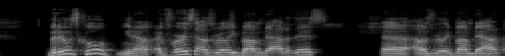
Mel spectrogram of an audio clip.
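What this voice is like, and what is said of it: Usual voice. Nothing is said of it.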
